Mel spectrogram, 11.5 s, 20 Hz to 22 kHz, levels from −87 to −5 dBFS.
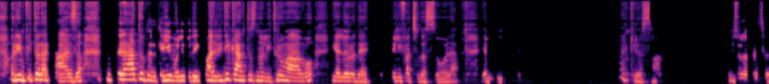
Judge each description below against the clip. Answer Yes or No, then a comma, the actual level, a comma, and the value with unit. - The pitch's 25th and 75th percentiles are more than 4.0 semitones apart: Yes, average, 4.5 semitones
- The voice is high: Yes, high, 195 Hz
